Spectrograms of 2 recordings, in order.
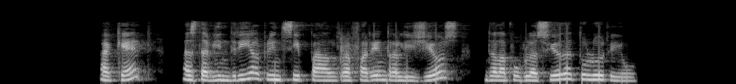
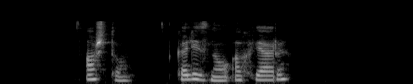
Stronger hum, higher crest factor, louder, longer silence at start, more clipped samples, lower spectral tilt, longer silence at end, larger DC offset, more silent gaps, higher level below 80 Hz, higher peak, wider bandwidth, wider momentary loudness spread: neither; second, 16 dB vs 24 dB; first, -17 LUFS vs -27 LUFS; first, 1 s vs 0.85 s; neither; about the same, -5 dB/octave vs -4 dB/octave; second, 1 s vs 1.25 s; neither; first, 1.67-1.81 s, 4.73-4.84 s vs none; first, -52 dBFS vs -72 dBFS; first, -2 dBFS vs -8 dBFS; about the same, 8 kHz vs 8 kHz; second, 7 LU vs 16 LU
